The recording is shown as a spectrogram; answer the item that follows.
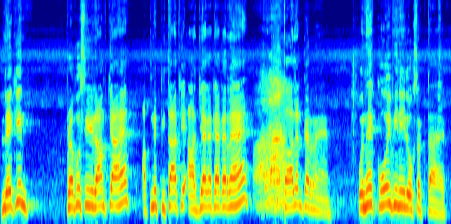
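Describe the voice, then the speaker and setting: High-voiced man telling a story to children. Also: mellow, poor audio. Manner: asks rhetorical questions and answers them himself; sings the crowd's plea in a drawn-out chant. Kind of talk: storytelling to schoolchildren. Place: school hall at night.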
